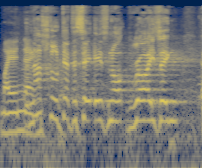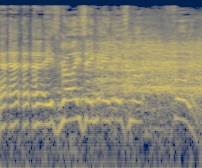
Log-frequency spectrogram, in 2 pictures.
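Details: Adult man, a former cabinet minister who has a stammer, speaking in a public role, with audible hesitation and repetition; stuttering (stammering).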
